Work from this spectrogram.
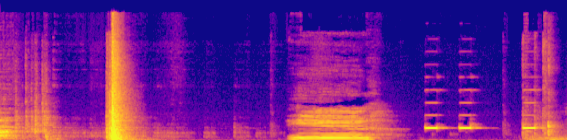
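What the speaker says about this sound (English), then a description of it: "Melt it in the microwave." A home microwave oven used to melt butter: a thunk of the door closing, a few button beeps, then a steady hum while it runs and more beeps after; a brief spoken word opens the sequence.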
